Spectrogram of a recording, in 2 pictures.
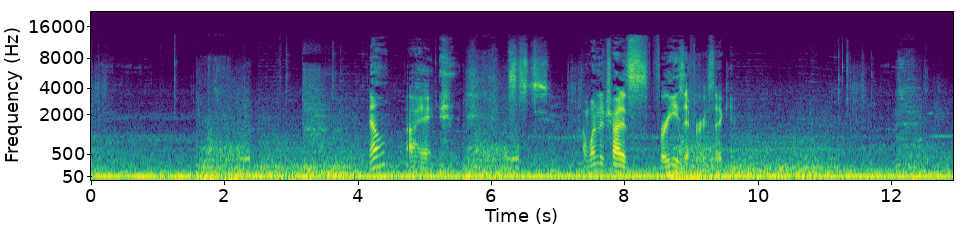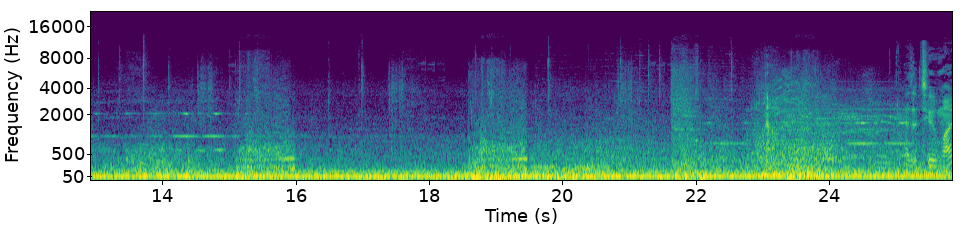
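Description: A young man talks casually into a nearby microphone.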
